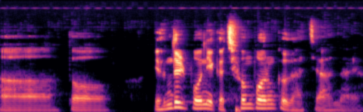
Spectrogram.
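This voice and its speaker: A man's very deep, low voice with a Daegu accent, dark and mellow in tone, somewhat breathy, with lively intonation, over a quiet background. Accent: Daegu Gyeongsang dialect. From Korea, Daegu. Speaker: retired senior pastor, guest preacher. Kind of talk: sermon. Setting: church revival meeting.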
